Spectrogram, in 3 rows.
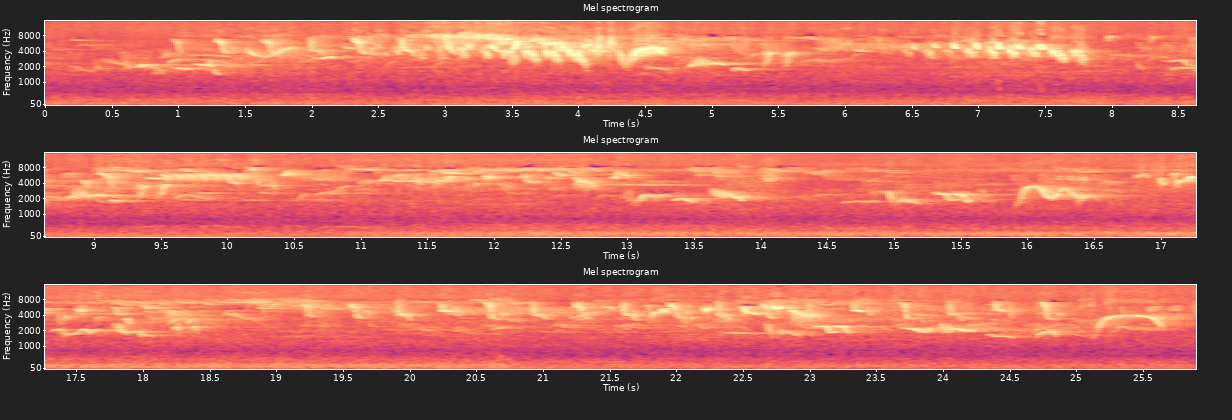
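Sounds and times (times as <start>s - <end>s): birds chirping and trilling: 0.0s - 25.9s
low background rumble: 9.3s - 25.9s.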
